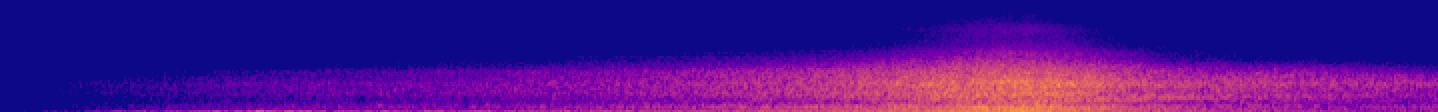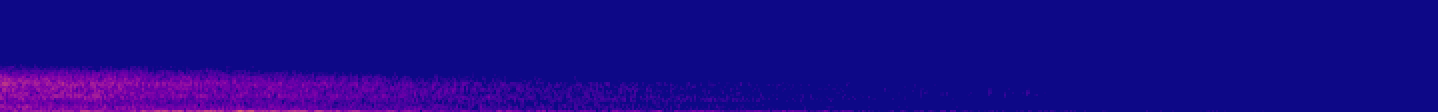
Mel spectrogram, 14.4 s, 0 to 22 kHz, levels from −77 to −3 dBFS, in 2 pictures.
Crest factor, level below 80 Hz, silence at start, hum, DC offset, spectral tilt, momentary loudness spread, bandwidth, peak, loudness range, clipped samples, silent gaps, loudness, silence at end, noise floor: 24 dB; -42 dBFS; 0.55 s; none; under 0.1%; -7 dB/octave; 29 LU; 14 kHz; -10 dBFS; 22 LU; under 0.1%; none; -29 LUFS; 5.15 s; -88 dBFS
